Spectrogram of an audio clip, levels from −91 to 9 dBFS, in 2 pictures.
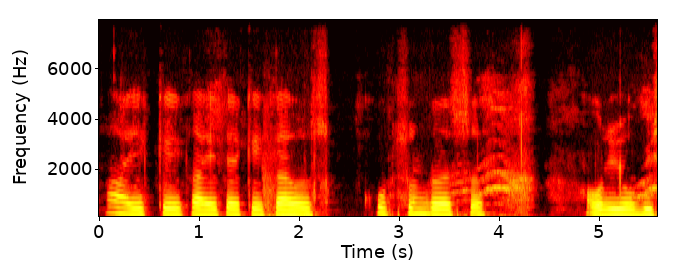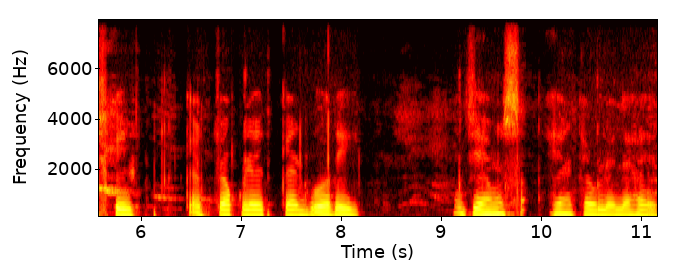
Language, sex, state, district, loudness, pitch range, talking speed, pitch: Marathi, female, Maharashtra, Chandrapur, -16 LUFS, 195-215 Hz, 90 wpm, 210 Hz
